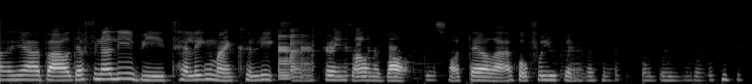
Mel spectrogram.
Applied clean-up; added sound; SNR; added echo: neural mask model DeepFilterNet 3.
